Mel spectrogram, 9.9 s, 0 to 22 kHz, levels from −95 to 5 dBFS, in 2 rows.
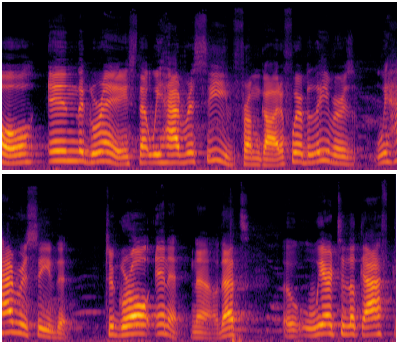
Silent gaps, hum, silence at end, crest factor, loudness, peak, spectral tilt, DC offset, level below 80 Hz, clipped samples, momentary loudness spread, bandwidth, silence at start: none; none; 0.1 s; 18 dB; -21 LUFS; -2 dBFS; -6 dB/octave; under 0.1%; -54 dBFS; under 0.1%; 13 LU; 9 kHz; 0 s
